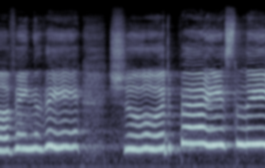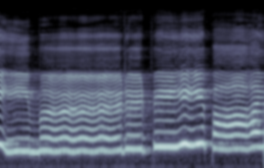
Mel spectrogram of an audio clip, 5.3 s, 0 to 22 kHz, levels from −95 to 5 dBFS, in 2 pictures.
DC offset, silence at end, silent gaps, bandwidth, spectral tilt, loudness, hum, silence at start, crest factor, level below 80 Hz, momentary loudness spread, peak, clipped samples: under 0.1%; 0 s; none; 15.5 kHz; -0.5 dB/octave; -18 LUFS; none; 0 s; 14 dB; -68 dBFS; 8 LU; -4 dBFS; under 0.1%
